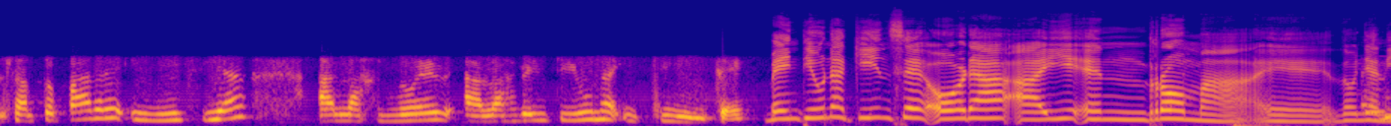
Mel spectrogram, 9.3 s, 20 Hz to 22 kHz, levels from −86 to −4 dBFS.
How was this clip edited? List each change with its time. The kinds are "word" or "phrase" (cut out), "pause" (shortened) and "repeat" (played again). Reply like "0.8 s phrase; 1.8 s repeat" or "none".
5.0 s pause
